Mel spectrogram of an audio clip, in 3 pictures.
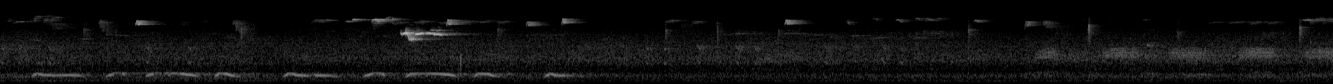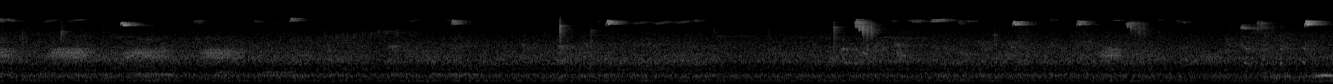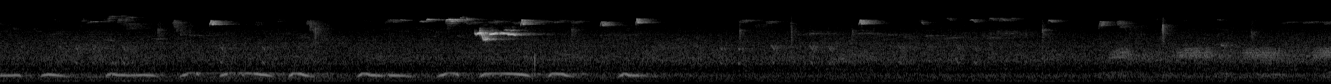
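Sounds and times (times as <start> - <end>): high-pitched bird calls: 4.0 - 4.6, 31.0 - 32.2.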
